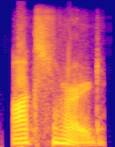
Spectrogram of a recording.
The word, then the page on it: oxherd: American English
